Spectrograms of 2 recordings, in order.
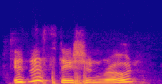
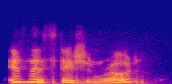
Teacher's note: I hear the tone going up on the road.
